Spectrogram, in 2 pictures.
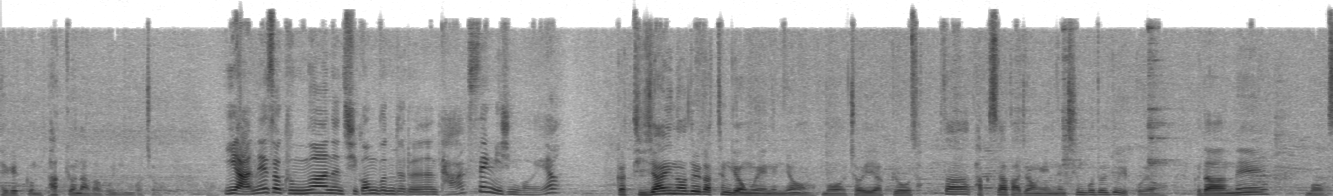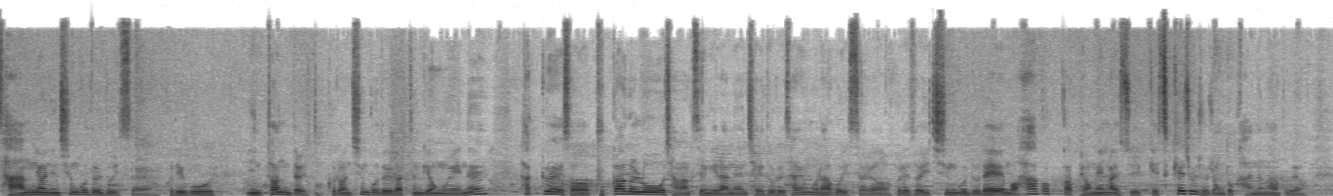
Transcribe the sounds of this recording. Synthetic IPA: te̞ɡe̞k͈ɯmpak͈jʌnaɡaɡoinːɯnɡʌd͡ʑo̰ | iane̞sʰʌkɯmːuɦanɯnt͡ɕiɡʌnbundɯɾɯntahak̚s͈e̞ŋiɕʰinɡʌe̞jo | k͈atid͡ʑainʌdɯɭɡatʰɯnɡjʌŋue̞nɯnjomwʌt͡ɕʌihak̚k͈josʰʌ̥k̚t͈apak̚s͈akwad͡ʑʌŋe̞inːɯnt͡ɕʰinɡudɯɭdoik̚k͈ojo | kɯdaɯme̞ | mwʌsʰaŋɲʌɲint͡ɕʰinɡudɯɭdois͈ʌjokɯɾiɡo | intʰʌndɯɭkɯɾʌnt͡ɕʰinɡudɯɭɡatʰɯnɡjʌŋue̞nɯn | hak̚k͈joe̞sʰʌkuk̚k͈aɡɯɭːot͡ɕaŋɦak̚s͈e̞ŋiɾanɯnt͡ɕe̞doɾɯɭsʰajoŋɯɭɦaɡois͈ʌjokɯɾe̞sʰʌit͡ɕʰinɡudɯɾe̞mʌɦaɡʌp̚k͈wapjʌŋɦe̞ŋɦaɭs͈uik̚k͈e̞sʰɯ̥kʰe̞d͡ʑoɭd͡ʑod͡ʑoŋdokanɯŋɦaɡojo

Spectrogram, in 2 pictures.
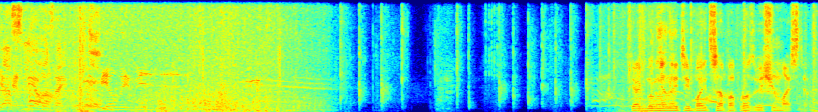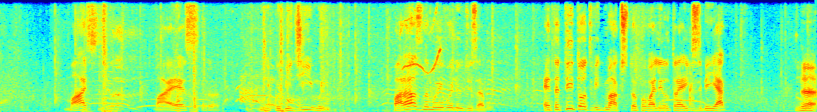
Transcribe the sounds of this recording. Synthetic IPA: jaslʲeɐjd̪bʲelˠɨjvʲilʲnʲ | kaɡ̚bɨmnʲenɐjtʲibɐjt̪sapɐpɾozvʲɪɕːʊma̰sʲtʲɪ̰r | masʲtʲɪrmɐɛst̪ɾə | nʲɪpəbʲɪdʲimɨj | pɐɾaznəmʊjɪvo̞lʲudʲɪzɐvṵt̪ | ɛt̪ət̪ɨt̪o̞t̪vʲɪdʲmakʂt̪o̞pəvɐlʲilˠt̪ɾɐixzəbʲɪjak̚ | d̪a

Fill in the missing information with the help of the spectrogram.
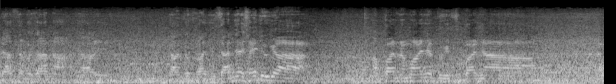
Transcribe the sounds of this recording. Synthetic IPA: dat̪əŋət̪anadali | dat̪upəad͡ʒit̪anɲasajad͡ʒuɡa | apanamaɲabəɡit̪ubaɲaʔ

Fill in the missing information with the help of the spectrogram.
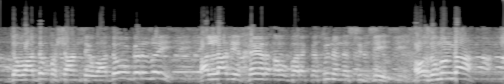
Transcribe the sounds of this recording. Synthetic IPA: d̪əwɑd̪əpəʃɑnt̪ewɑd̪əwʊɡəɾzəjalːɑd̪exejɾawbaɾakat̪unanasibd̪iawzamuŋɡa

